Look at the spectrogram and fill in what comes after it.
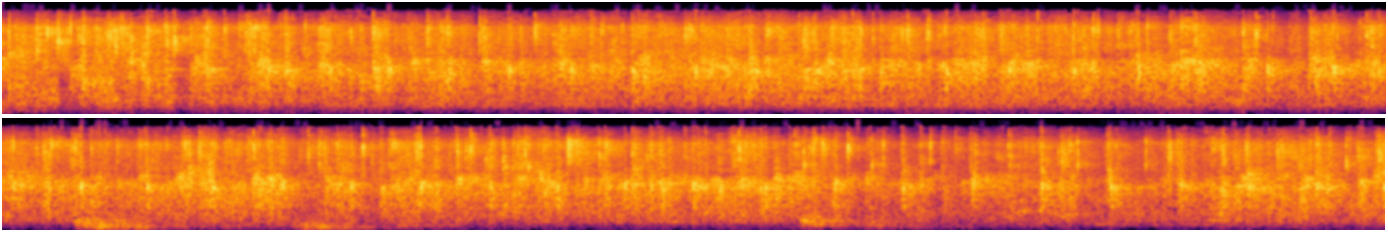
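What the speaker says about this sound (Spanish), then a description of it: "Fuerte el aplauso por ahí." A congregation at a church service claps steadily and loudly, a thick continuous roar of many hands that holds without pause, with a few faint low voices briefly surfacing partway through.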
